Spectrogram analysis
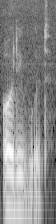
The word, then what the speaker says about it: Hollywood: souhaite travailler à hollywood en français on prononce pas le hb donc hollywood situation donc quelle serait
